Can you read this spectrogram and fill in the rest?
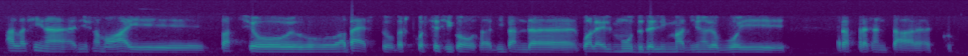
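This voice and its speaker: A man's voice: low-pitched, little pitch movement, slow pace. A man with a Sicilian accent giving a casual radio interview as a musician guest, hedging often as he talks over a phone line. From Sicily, Italy. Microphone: phone call. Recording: tinny phone line, roomy.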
